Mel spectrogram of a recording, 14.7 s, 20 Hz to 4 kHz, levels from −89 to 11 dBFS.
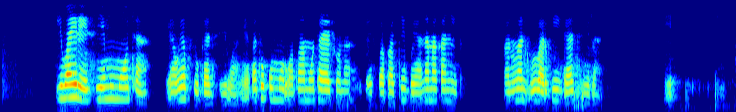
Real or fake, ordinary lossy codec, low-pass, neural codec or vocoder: real; MP3, 24 kbps; 3.6 kHz; none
